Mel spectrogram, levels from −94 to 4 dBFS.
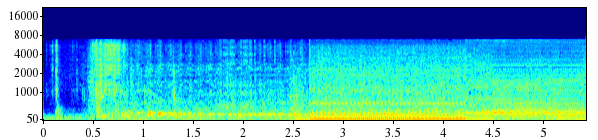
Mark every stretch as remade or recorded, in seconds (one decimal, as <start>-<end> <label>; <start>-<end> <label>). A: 0.0-4.5 recorded; 4.5-5.4 remade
